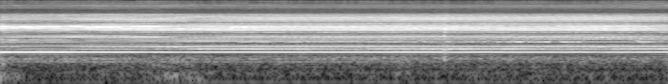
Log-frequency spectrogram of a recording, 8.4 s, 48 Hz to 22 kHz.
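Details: Kawamoto NF2-150SK well pump sold as junk with many missing parts; steady high-pitched buzzing with a harsh rattly edge, motor noise described as abnormal, cause unclear.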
